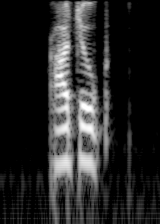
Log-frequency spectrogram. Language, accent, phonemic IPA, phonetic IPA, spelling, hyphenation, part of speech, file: Armenian, Eastern Armenian, /ɑˈt͡ʃuk/, [ɑt͡ʃúk], աճուկ, ա‧ճուկ, noun, Hy-աճուկ.ogg
- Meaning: 1. groin (the fold or depression on either side of the body between the abdomen and the upper thigh) 2. pubis 3. pelvis 4. thigh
